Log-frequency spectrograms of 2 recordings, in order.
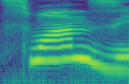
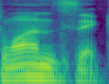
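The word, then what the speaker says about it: zwanzig: So it's not swansi, it's swans. Precisely. It's swansic. It's softer, airier.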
